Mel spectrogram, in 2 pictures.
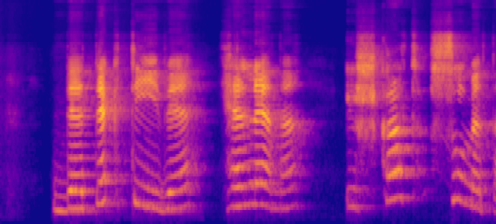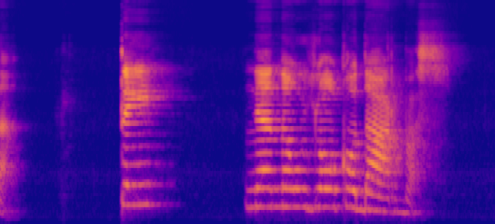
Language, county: Lithuanian, Vilnius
